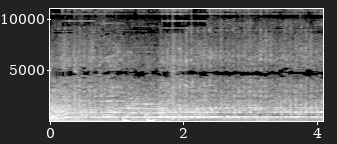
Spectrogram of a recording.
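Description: Steady engine noise with an even whine, with a few low falling sweeps in the first second and a half.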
